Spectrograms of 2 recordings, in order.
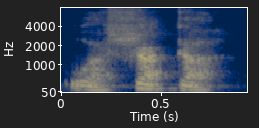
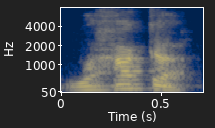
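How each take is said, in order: First: "Oaxaca" said wa-SHA-ka; Nahua pronunciation. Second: "Oaxaca" said wa-HA-ka; Spanish pronunciation. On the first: Teaching a co-host the Nahua way, "Oaxaca" as wa-SHA-ka. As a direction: say "Oaxaca" with a sh sound for the x. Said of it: "how you pronounce it in Nahua". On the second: Showing a co-host how Spanish says it, "Oaxaca" as wa-HA-ka. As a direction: say "Oaxaca" with a breathy h for the x. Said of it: "that's how they pronounce it in Spanish". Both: Shown as a demonstration.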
